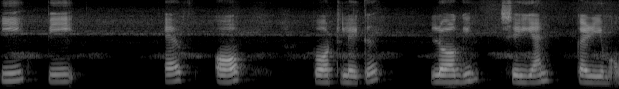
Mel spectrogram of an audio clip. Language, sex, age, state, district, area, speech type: Malayalam, female, 18-30, Kerala, Wayanad, rural, read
